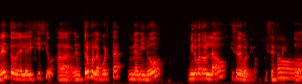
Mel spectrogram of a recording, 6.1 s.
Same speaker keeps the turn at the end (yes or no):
no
